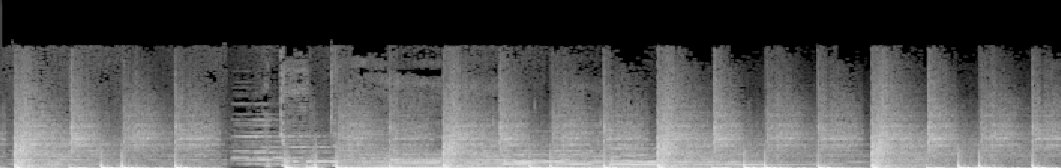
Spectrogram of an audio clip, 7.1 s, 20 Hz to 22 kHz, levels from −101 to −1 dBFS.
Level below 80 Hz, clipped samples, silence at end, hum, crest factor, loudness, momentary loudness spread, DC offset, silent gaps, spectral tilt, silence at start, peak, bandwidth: -14 dBFS; under 0.1%; 0 s; none; 12 dB; -13 LUFS; 5 LU; under 0.1%; none; -5.5 dB/octave; 0 s; 0 dBFS; 13.5 kHz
